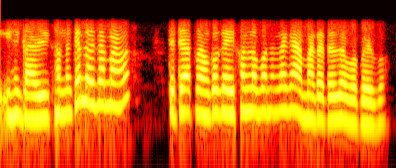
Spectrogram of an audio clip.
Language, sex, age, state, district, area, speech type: Assamese, female, 18-30, Assam, Sonitpur, rural, conversation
